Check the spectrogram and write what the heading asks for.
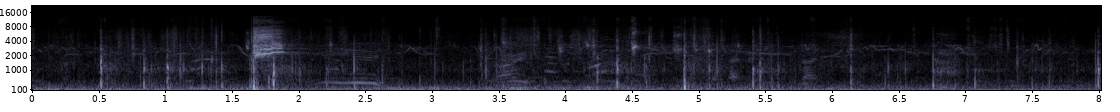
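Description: Footsteps and scattered sharp knocks on an outdoor hard tennis court between points, with faint voices in the background. One louder sharp sound comes just under two seconds in.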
